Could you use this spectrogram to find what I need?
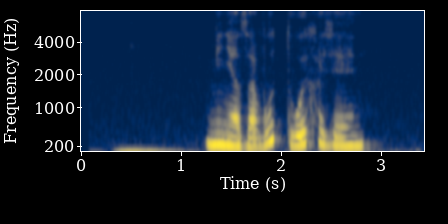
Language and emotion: Russian, neutral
